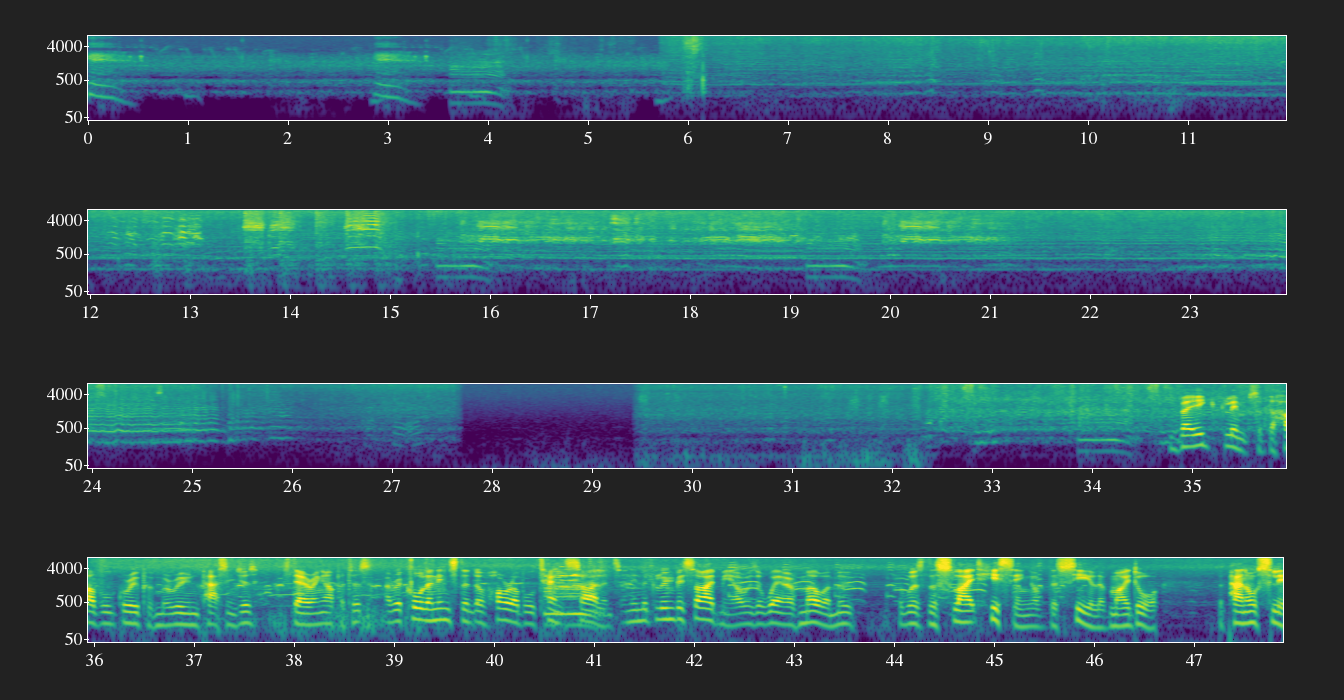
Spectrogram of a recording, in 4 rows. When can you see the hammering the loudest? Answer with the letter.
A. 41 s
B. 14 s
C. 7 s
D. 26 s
B.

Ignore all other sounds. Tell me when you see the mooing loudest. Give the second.
41 s.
